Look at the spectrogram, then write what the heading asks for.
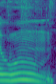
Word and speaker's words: womb: So this might look like a very hard word to pronounce. There's a b there. So, w m we don't pronounce womb. We say womb.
